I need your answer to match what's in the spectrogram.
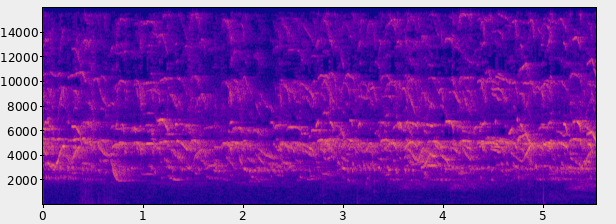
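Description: Sparrows chirping in a dense, continuous chorus of short, high, overlapping chirps with no pause. Nothing else stands out.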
